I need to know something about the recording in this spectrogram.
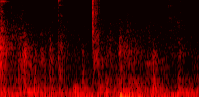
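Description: Quiet hall room noise with a few scattered knocks and clicks, the loudest a low thump about one and a half seconds in.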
